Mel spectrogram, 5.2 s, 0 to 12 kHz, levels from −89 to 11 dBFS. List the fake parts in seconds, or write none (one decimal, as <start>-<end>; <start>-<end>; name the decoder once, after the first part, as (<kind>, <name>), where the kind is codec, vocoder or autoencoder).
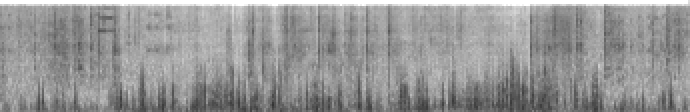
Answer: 1.2-4.3 (codec, HILCodec)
